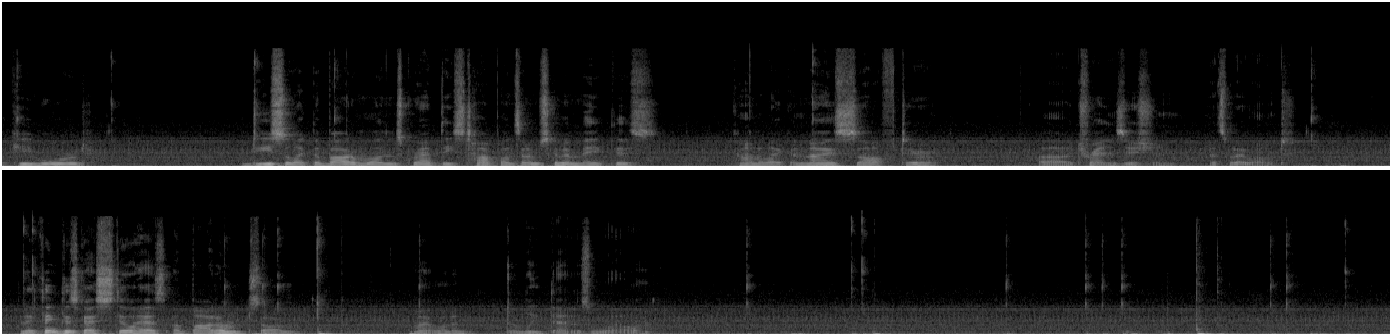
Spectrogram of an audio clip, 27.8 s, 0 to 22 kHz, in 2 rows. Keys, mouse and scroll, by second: 1.1-2.5 alt+drag, 2.8-3.3 alt+middle drag, 5.1-8.1 drag, 8.3-13.1 alt+middle drag, 14.1 click, 14.8 click, 16.1 alt+middle click, 16.4 middle click, 17.0 F3, 18.0-21.3 alt+middle drag, 22.3 ctrl+click, 23.9 alt+middle click, 24.8 alt+middle click, 25.8 f, 26.0 z, 26.5 middle click, 27.3-27.7 alt+drag.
